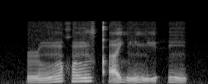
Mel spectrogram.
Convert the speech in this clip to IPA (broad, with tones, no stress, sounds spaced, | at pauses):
ɹ ũː˩˥ χ ũː˦˥ z qʼ ɛ˩˥ ʎ ĩ˩˥ ɲ i˩˥ h ĩ˥˧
